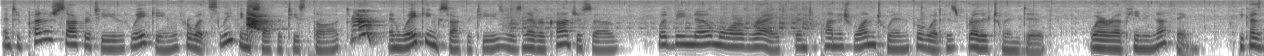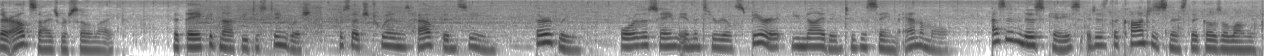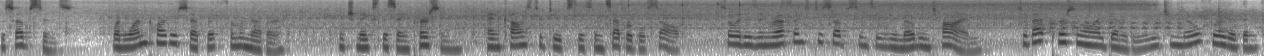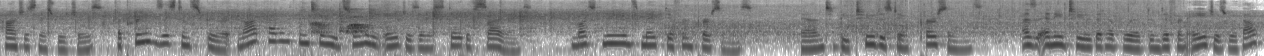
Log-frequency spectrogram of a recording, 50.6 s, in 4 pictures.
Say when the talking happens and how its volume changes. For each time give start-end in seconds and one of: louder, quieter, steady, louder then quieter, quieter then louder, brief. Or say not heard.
0.0-50.5 steady.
